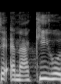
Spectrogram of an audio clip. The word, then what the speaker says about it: anarchy: it is also called Anaki. Anarchy is loose upon the word, so there are different ways of pronunciation, in this R is silent.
